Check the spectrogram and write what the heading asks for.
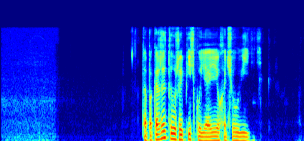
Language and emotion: Russian, positive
